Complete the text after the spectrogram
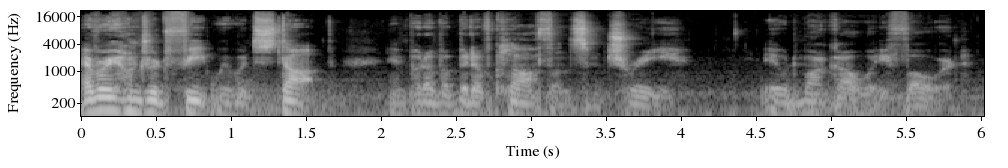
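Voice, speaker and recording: A man's put-on character voice, fairly low in pitch, at a moderate pace over clear background noise. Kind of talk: horror audiobook narration. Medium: read story. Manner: grim, tense.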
